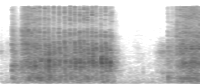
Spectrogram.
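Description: A catnip banana toy rubbed along the ridged edge of a corrugated cardboard accordion cat bed: a dry rasping rub of fine rapid ticks lasting about a second, starting again near the end.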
